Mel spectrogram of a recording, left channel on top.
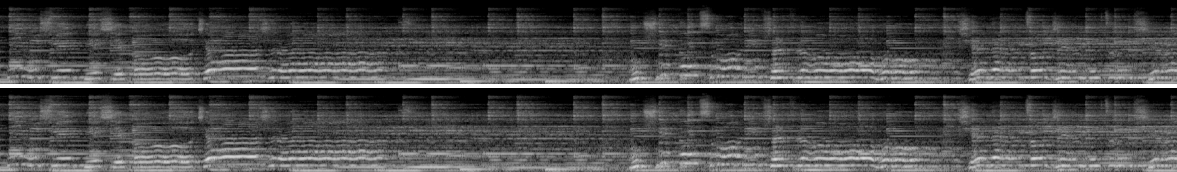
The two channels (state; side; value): quieter; left; 3.3 dB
